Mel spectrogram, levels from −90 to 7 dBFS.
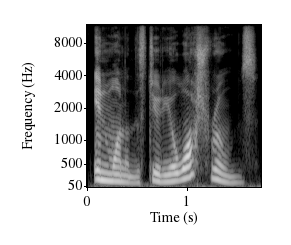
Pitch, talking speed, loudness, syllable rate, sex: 155 Hz, 205 wpm, -17 LUFS, 5.6 syllables/s, female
